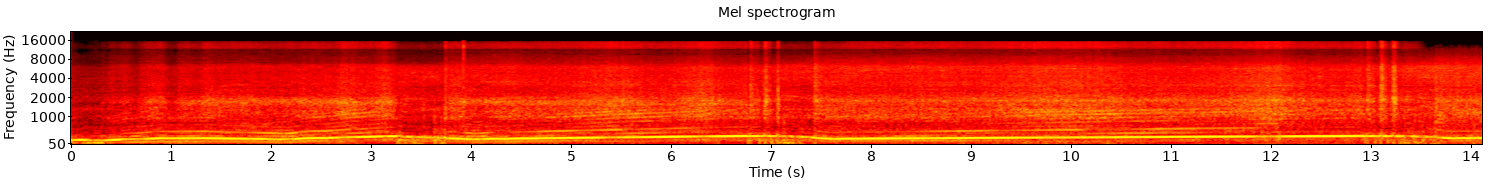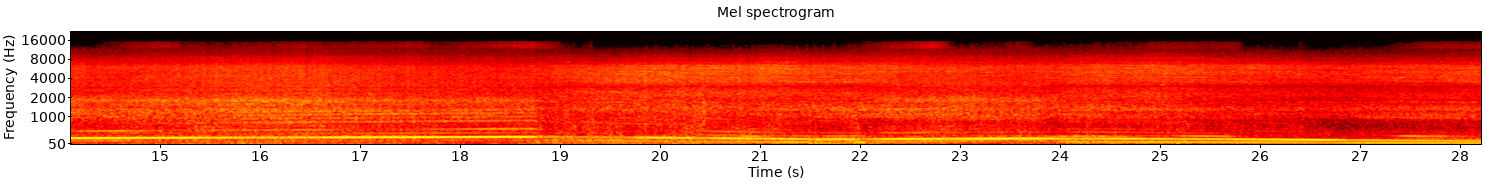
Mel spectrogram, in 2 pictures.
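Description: BMW E30 325i's 2.5-litre M20B25 straight-six heard right at the exhaust tip, accelerating hard: the note climbs and falls back at each of several gear changes. In the last several seconds the note sinks slowly as the car eases off.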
